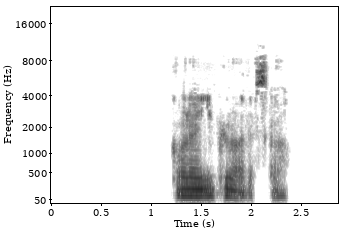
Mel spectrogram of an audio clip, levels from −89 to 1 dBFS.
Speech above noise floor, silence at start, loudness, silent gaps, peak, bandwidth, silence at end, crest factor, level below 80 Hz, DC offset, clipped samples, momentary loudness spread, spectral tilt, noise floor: over 69 dB; 1.2 s; -21 LUFS; none; -4 dBFS; 9.2 kHz; 0.5 s; 20 dB; -48 dBFS; under 0.1%; under 0.1%; 13 LU; -4 dB/octave; under -90 dBFS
